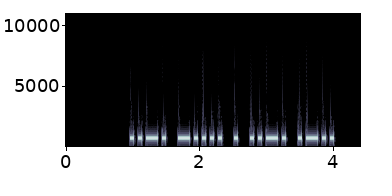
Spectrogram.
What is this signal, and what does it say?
Morse code, heard as a keyed tone, about 20 wpm, 700 Hz. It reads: F6EFL
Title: DXCC-100 Call Signs - 5 Characters - Repeated 2x - 20wpm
